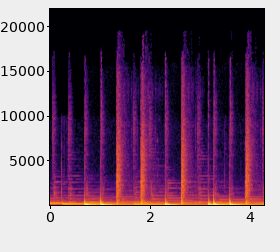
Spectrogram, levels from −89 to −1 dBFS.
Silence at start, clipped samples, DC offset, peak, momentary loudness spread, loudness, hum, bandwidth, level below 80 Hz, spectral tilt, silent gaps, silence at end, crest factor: 0 s; under 0.1%; under 0.1%; 0 dBFS; 10 LU; -16 LUFS; none; 15.5 kHz; -16 dBFS; -6.5 dB/octave; none; 0 s; 14 dB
